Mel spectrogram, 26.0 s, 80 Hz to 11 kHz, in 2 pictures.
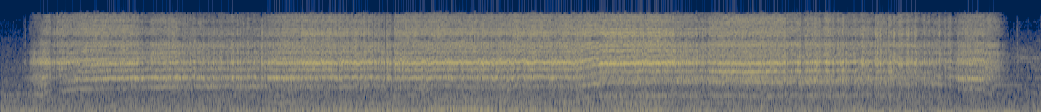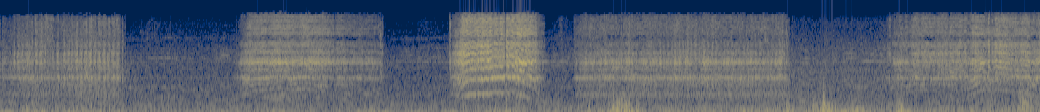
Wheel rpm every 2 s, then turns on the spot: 60, 100, 100, 100, 120, 120, 40, 10, 30, 60, 40, 20, 50.
12-16 18-24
